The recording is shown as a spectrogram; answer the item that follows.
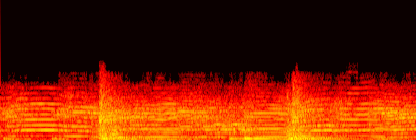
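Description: Blues-rock band playing an instrumental break, the electric guitar holding sustained, bending lead notes over bass and drums, with sharp accents about a second in and again near three seconds.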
